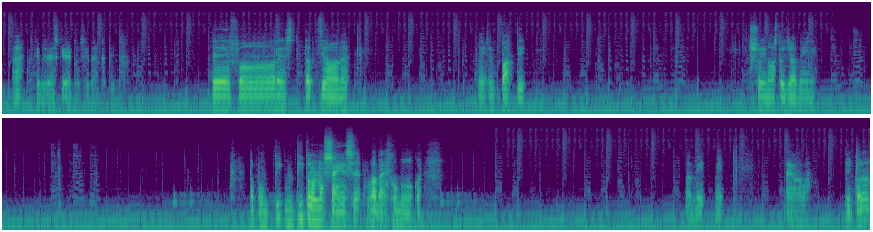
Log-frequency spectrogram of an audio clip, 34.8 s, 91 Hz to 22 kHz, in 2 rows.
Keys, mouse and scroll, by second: 3.5-13.4 typing, 14.4-22.1 typing, 24.0 click, 26.1 Delete, 28.7-29.8 drag, 32.0 i.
